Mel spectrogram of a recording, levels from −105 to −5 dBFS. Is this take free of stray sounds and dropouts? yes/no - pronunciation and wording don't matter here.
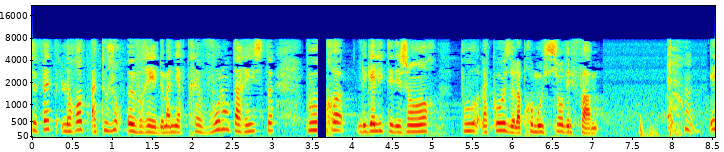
no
